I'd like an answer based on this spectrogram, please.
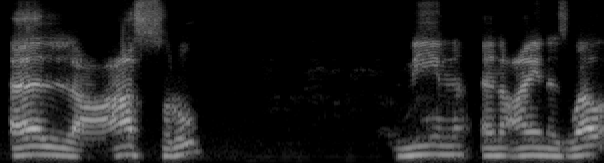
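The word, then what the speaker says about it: العصر: Ayn is pronounced from the throat, and so it is far away. We go al-asru.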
